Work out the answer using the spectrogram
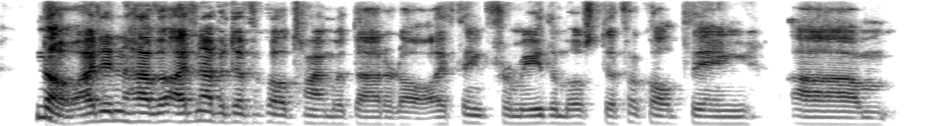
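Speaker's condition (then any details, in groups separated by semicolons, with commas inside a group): No condition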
